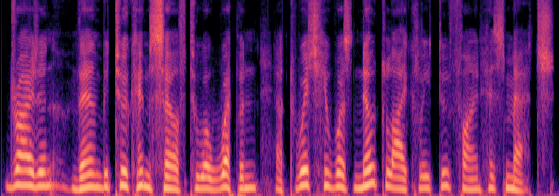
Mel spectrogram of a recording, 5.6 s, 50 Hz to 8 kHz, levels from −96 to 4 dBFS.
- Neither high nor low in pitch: Yes, medium, 180 Hz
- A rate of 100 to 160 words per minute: No, average, 180 wpm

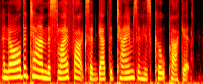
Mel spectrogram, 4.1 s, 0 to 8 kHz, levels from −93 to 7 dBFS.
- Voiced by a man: No, female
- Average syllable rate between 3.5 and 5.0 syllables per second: Yes, 4.6 syllables/s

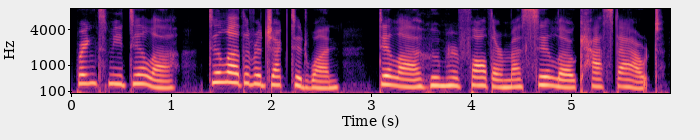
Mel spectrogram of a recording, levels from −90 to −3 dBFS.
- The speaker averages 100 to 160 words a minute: Yes, average, 150 wpm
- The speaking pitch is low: No, high, 235 Hz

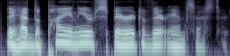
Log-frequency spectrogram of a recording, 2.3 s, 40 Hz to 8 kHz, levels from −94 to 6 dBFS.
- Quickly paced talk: Yes, fast, 210 wpm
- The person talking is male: Yes, male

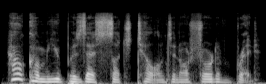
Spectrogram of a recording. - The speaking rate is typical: No, fast, 245 wpm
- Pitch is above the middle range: No, low, 120 Hz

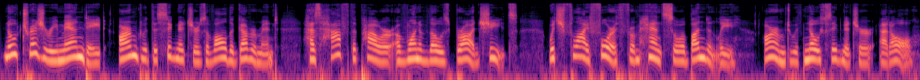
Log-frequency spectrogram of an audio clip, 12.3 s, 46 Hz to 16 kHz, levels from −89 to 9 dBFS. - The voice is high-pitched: Yes, high, 210 Hz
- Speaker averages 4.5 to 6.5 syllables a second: Yes, 5.1 syllables/s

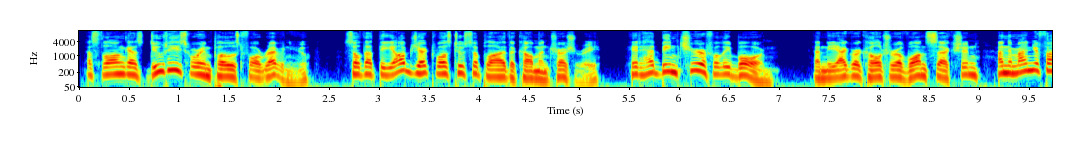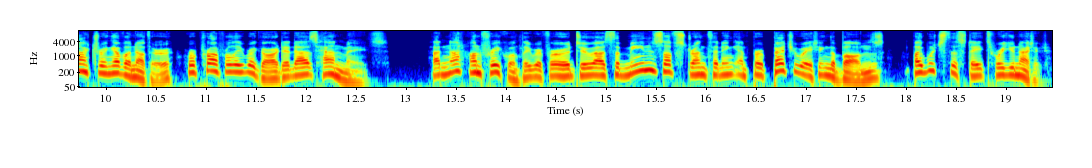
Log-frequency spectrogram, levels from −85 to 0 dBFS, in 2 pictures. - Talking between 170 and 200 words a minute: Yes, average, 180 wpm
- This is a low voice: No, medium, 150 Hz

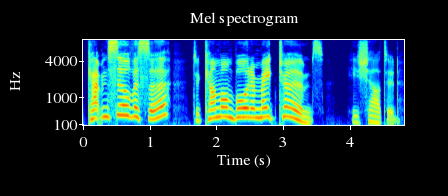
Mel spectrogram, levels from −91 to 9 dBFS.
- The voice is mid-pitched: No, very high, 255 Hz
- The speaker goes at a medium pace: Yes, average, 150 wpm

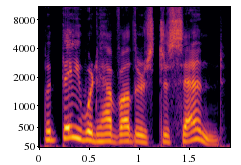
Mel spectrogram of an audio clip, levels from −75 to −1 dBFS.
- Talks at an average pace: No, fast, 220 wpm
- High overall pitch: No, medium, 170 Hz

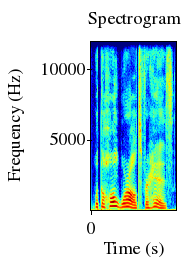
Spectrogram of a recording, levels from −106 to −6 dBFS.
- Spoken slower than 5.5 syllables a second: Yes, 4.3 syllables/s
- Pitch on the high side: Yes, high, 225 Hz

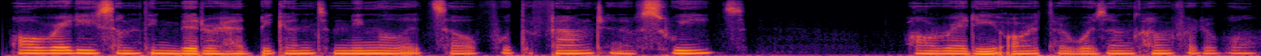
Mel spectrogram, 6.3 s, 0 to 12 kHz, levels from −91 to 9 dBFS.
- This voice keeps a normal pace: Yes, average, 170 wpm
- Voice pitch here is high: No, medium, 165 Hz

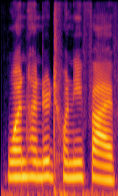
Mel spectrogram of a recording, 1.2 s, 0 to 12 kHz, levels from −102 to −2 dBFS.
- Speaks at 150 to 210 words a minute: Yes, fast, 205 wpm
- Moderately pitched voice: No, high, 225 Hz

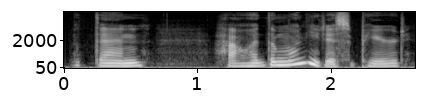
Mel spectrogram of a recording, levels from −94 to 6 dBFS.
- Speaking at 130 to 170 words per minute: Yes, slow, 135 wpm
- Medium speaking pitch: Yes, medium, 180 Hz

